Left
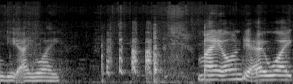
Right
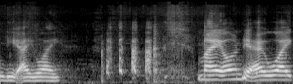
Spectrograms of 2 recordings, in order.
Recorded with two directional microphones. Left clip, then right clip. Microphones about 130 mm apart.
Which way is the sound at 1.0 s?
30° right (ahead or behind).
